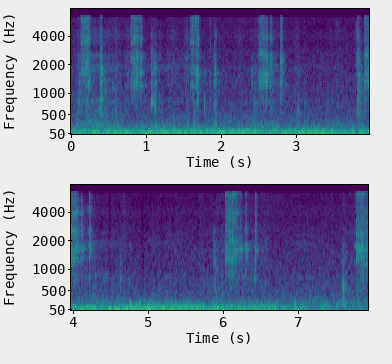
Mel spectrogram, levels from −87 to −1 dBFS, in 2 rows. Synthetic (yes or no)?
no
